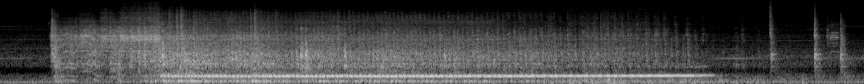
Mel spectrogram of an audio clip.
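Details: Cat D3K2 dozer diesel, complaint of rough running, power loss and bogging when pushing, fluctuating rpm, white smoke; dash warning light came on; tank just filled: starter whirs several seconds, engine never settles; hard starting, cause unconfirmed.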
